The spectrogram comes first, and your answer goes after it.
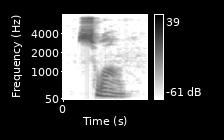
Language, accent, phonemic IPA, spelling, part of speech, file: English, Southern England, /swɑːv/, suave, adjective / noun, LL-Q1860 (eng)-suave.wav
- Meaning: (adjective) 1. Of a person, charming, though often in a manner that is insincere or sophisticated 2. Displaying smoothness and sophistication 3. Gracious, kind; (noun) sweet-talk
